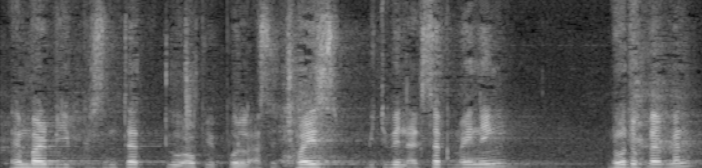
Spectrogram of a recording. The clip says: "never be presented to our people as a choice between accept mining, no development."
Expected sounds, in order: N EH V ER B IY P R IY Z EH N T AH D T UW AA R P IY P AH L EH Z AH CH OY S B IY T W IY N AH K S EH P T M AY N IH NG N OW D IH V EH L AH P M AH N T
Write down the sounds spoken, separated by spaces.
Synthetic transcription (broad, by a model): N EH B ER B IY P R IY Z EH N T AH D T UW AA W P IY P AH L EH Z AH CH OY S B IY T W IY N AH K S EH P T M AY N IH NG N OW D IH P L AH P M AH N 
